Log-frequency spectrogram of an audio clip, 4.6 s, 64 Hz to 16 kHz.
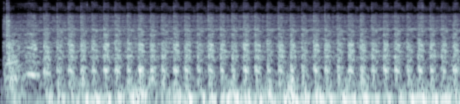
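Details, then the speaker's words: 1991 BMW E30 with 2.7 stroker M20, Megasquirt ECU, individual throttle bodies, sat 3–5 years: steady starter cranking nearly three turns a second, never catches; spark present, no fuel, pump not heard, dead fuel pump suspected. "spark so we have a dead pump order there's no fuel in here so that's good just fill in there"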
